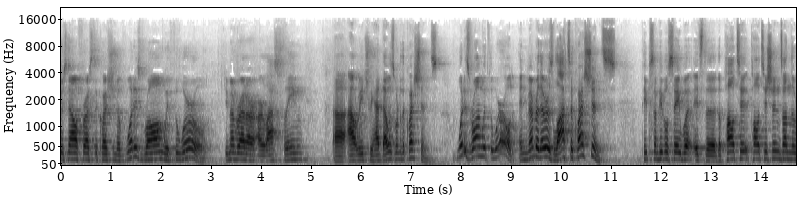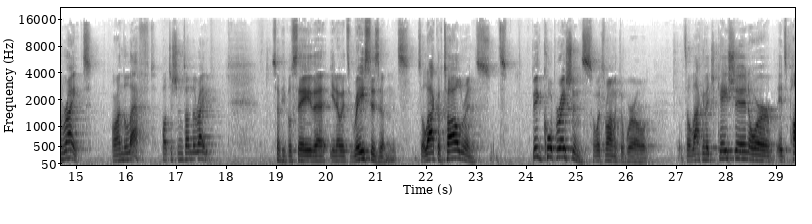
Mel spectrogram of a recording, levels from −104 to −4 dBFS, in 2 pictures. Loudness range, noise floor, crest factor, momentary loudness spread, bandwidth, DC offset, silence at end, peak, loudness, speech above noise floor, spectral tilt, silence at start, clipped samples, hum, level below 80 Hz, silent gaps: 5 LU; -50 dBFS; 18 dB; 15 LU; 16 kHz; under 0.1%; 0 s; 0 dBFS; -18 LUFS; 32 dB; -4.5 dB/octave; 0 s; under 0.1%; none; -56 dBFS; none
